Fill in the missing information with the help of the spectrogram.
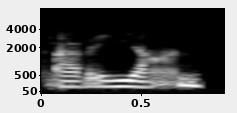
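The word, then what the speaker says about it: Avellan: uh underscore aveyan it looks like Avalon a-v-e-l-l-a-n but it's pronounced Ava yon like you're gonna have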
